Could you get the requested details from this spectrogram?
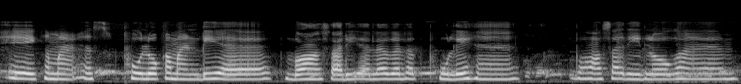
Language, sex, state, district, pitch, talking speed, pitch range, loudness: Hindi, female, Chhattisgarh, Raipur, 255 Hz, 145 wpm, 240-265 Hz, -15 LUFS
